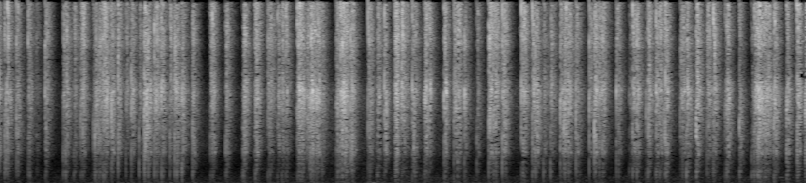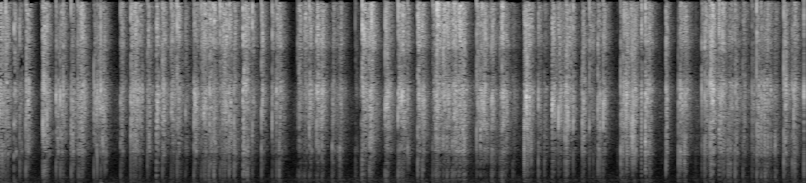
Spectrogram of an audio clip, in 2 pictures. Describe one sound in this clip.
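A firework fountain hisses and crackles steadily.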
